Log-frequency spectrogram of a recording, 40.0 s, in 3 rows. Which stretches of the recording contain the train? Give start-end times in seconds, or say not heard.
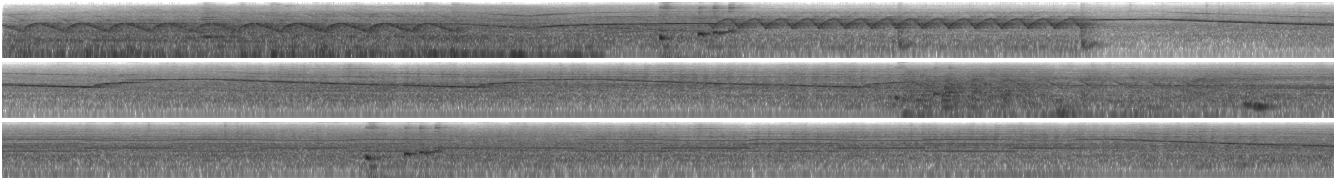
0.0-39.9.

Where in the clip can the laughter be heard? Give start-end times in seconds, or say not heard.
6.5-7.3, 22.2-22.9, 30.2-31.1.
